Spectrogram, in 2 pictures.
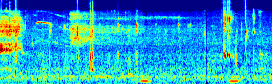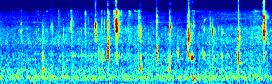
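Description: Close-up mouth sounds of a person biting and chewing spicy chicken feet: irregular wet clicks and smacks, over a steady low hum.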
